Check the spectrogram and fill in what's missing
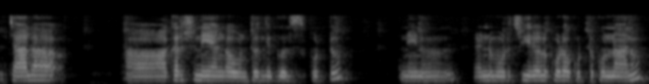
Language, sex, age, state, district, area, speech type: Telugu, female, 30-45, Telangana, Jagtial, rural, spontaneous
